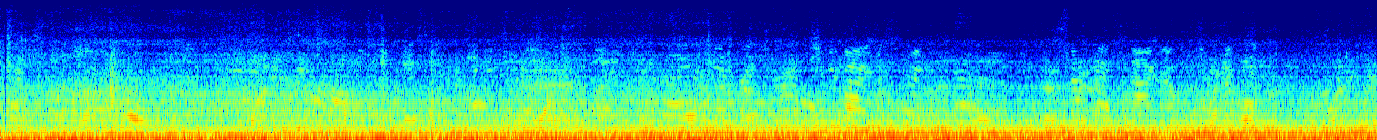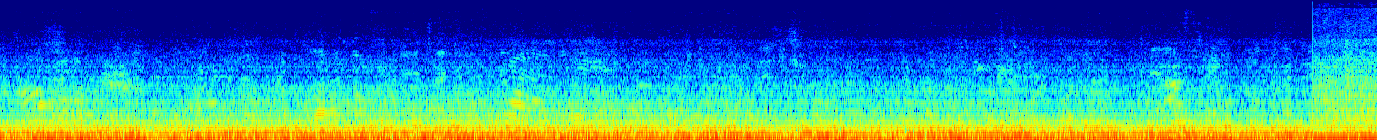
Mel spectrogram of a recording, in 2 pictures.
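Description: Jet engines roar steadily from inside a plane cabin.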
